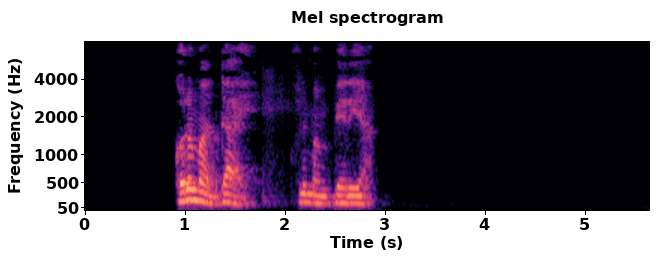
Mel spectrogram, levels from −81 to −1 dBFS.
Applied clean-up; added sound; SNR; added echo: neural mask model DeepFilterNet 3.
